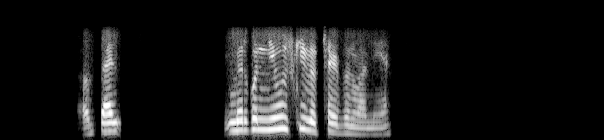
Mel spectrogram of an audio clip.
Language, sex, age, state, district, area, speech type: Urdu, male, 30-45, Delhi, North East Delhi, urban, conversation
